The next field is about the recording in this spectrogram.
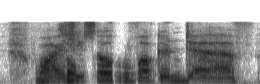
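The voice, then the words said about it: Imitates another person's voice. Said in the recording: “I'm just doing your impression, man.”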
